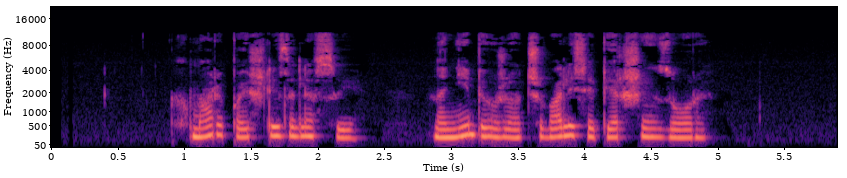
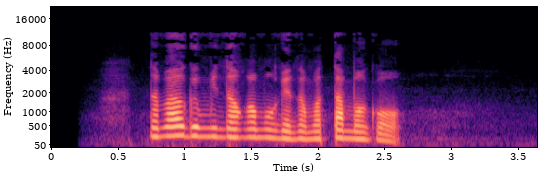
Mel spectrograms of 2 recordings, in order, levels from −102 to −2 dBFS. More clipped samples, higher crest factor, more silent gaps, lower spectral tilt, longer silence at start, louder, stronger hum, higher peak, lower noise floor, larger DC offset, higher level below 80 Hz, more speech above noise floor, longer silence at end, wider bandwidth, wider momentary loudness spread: neither; second, 16 dB vs 22 dB; neither; second, -4.5 dB/octave vs -8 dB/octave; first, 0.95 s vs 0.75 s; second, -32 LUFS vs -20 LUFS; neither; second, -16 dBFS vs -2 dBFS; first, -77 dBFS vs -63 dBFS; neither; second, -78 dBFS vs -58 dBFS; about the same, 46 dB vs 43 dB; about the same, 1 s vs 1.05 s; about the same, 11.5 kHz vs 11.5 kHz; about the same, 8 LU vs 9 LU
